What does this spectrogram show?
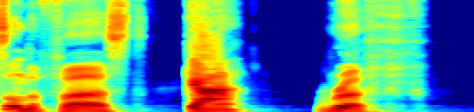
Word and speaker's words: Gareth: This is Gareth. G-A-R-E-Th. Gareth. So it ends in that voiceless TH sound. 2 syllables, stress on the first. Gareth. Gareth.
